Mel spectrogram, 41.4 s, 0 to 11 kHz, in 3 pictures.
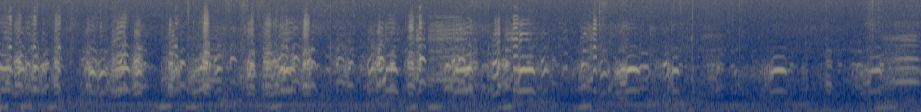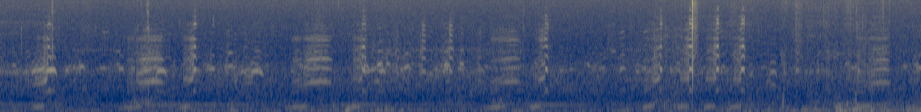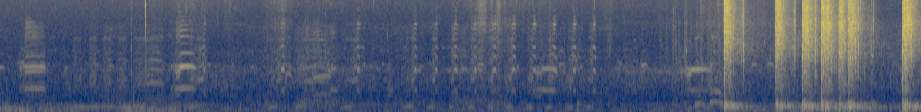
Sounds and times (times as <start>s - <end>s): Honk: 0.0s - 41.4s.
